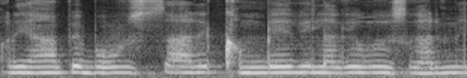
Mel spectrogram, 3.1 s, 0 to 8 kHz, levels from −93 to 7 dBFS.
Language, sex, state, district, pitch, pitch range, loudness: Hindi, female, Bihar, West Champaran, 225 Hz, 220-230 Hz, -18 LUFS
